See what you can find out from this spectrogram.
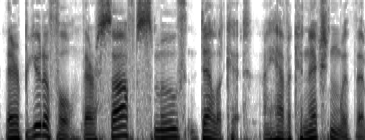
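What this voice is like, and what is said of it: Put-on accent while quoting someone. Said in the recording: “So why are you doing that accent?”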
